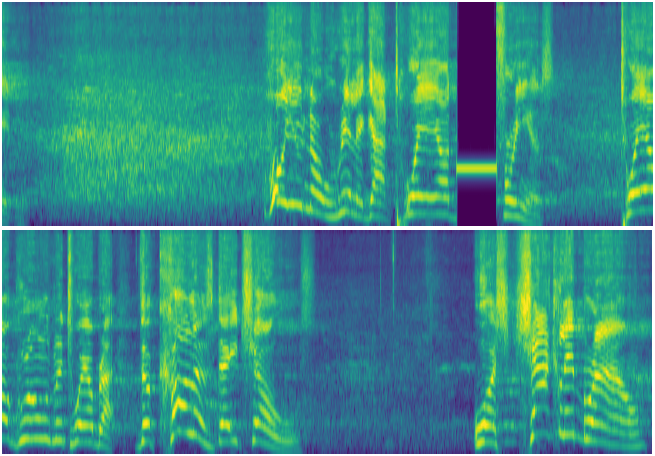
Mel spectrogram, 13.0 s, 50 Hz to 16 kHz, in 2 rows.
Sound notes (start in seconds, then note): 0.1 audience laughs; 4.5 beeping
